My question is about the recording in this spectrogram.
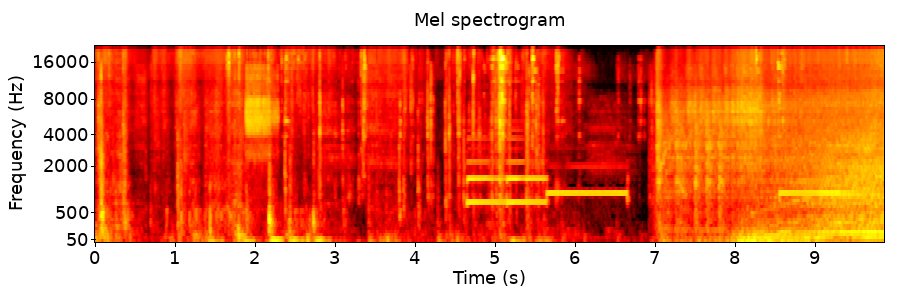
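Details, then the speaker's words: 1999 Ford Ranger 2.5-litre 4-cylinder, cold start: warning chimes, brief crank, then the engine races at an unusually high steady idle, which drops after 15–20 minutes of driving. Owner suspects a computer issue; the fix was replacing the temperature sensor. "So, as soon as you start it, it revs up the engine really high like that. and then it will um slow the engine down when you've been driving for about 15 or 20 minutes."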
